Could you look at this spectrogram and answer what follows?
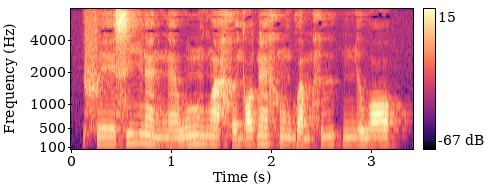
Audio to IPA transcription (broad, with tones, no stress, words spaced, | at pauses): feː˨siː˦ɾɛ̃˨ ŋɛ̃˨wũ˦ ɡʷã˦˨hə˨jɔ˦ ɗɛ̃˦hũ˧ɡʷaː˨mhɨ˦ | ɲə˨wɔ˧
